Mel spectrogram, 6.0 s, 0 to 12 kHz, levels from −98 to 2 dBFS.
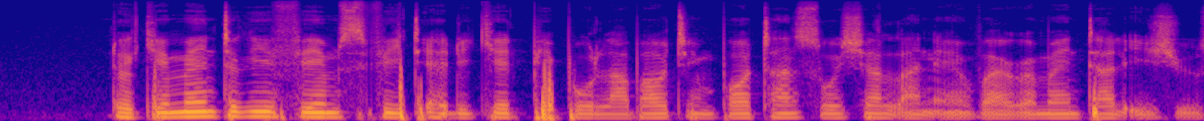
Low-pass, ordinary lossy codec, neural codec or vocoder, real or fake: none; none; none; real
